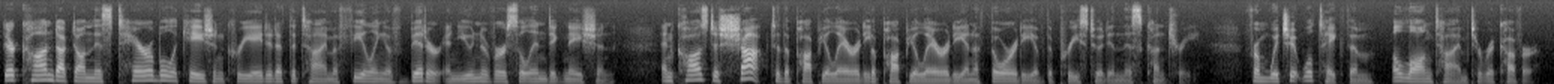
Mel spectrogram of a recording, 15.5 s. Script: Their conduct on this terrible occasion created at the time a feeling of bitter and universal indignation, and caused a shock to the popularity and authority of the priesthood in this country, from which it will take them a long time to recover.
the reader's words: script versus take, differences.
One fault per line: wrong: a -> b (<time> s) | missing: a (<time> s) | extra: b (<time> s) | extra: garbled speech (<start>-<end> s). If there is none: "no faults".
extra: the popularity (8.7 s)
